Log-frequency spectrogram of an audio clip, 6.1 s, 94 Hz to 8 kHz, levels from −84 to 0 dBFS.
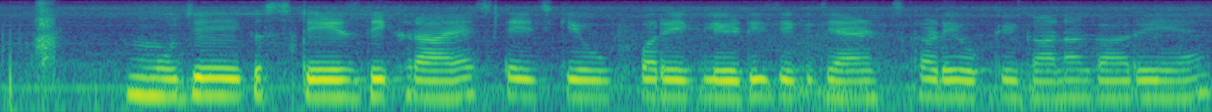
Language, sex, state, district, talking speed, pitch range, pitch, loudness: Hindi, female, Chandigarh, Chandigarh, 200 wpm, 165-175 Hz, 170 Hz, -16 LUFS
